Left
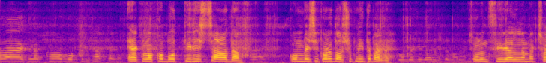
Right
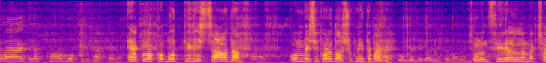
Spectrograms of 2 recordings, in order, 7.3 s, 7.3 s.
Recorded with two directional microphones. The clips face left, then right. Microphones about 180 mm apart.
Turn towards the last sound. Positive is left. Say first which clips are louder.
# left 2 dB
turn(degrees=-5)  # may be behind; listen again after turning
